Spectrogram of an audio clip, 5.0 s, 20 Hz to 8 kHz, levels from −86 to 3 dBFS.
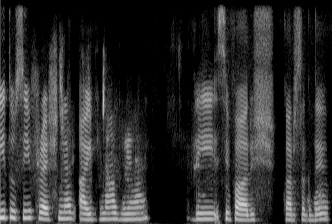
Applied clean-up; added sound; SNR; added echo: neural mask model Resemble Enhance denoiser.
